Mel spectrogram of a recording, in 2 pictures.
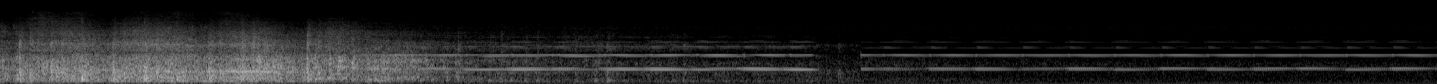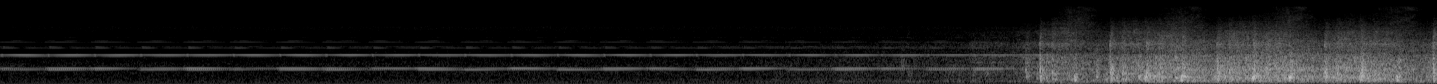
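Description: A railway level-crossing alarm rings in steady, repeated electronic tones throughout and drops out briefly about eight seconds in. A Meitetsu electric train rushes past close by at the start, and near the end another train arrives and passes with loud wheel clatter.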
